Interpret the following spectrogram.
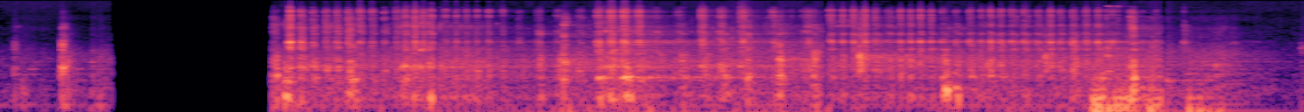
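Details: Household sewing machine running with a sharp, rapid tapping knock on every stitch from the feed dog striking the needle plate; stitching also tight and inaccurate.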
